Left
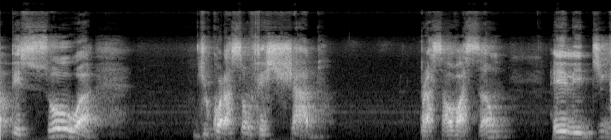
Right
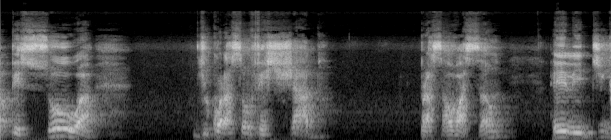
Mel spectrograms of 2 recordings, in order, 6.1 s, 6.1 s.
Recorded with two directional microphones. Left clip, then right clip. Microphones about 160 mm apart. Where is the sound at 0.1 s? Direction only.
25° right (ahead or behind).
